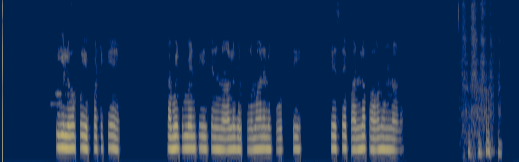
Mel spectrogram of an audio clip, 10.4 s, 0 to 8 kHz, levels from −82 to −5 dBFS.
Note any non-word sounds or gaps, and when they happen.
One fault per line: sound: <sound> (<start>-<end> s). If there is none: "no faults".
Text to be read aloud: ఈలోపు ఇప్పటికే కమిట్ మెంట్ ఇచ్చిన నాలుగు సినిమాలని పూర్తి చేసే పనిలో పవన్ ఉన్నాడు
sound: laugh (9.1-10.1 s)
